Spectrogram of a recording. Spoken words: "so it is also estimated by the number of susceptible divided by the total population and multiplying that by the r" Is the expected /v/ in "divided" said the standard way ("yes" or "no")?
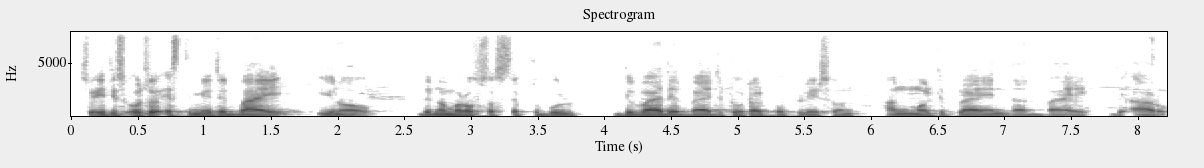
yes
